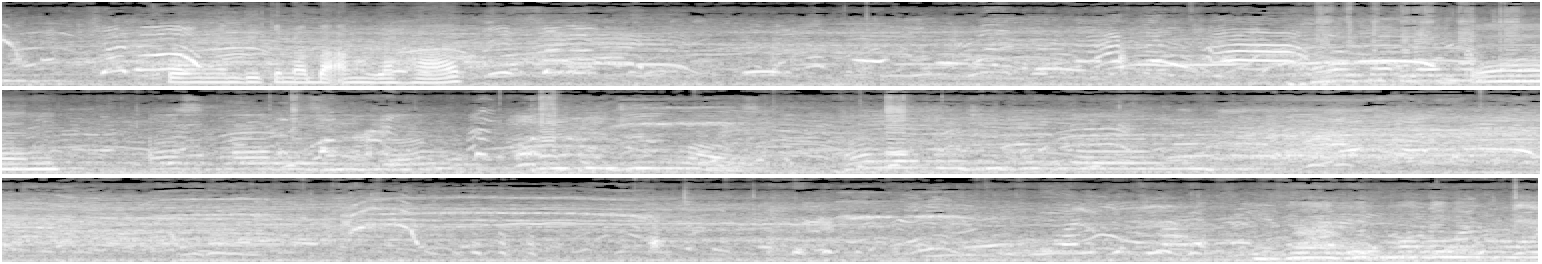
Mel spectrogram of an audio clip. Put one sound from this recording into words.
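A large crowd of children chatters and calls out outdoors.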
